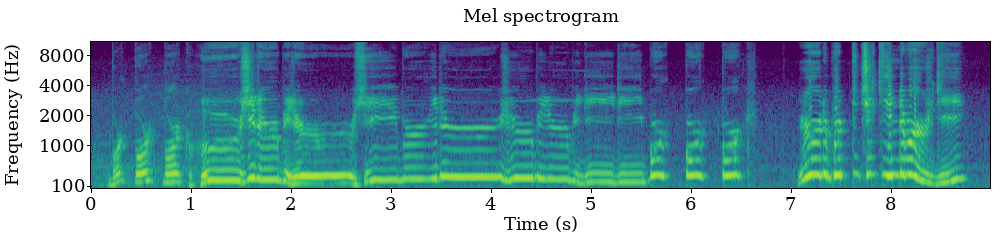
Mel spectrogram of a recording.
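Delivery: very high, singsong babbled gibberish. Chatting about Muppets, the speaker breaks into a Swedish Chef impersonation. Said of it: "That's my that's my Swedish chef impersonation".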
